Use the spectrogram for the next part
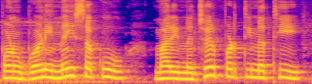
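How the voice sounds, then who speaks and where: A woman voicing a hoarse, greedy man who bullies and threatens a trapped boy. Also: mid-range voice, normal speed, darkish tone, soft background music, natural voice. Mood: threatening. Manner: gruff and bullying. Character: hoarse greedy male railway swindler, threatening.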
